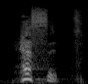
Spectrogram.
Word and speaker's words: chesed: The word is hesed. Now, in some of your dictionaries, it's going to show up C-H-E-S-E-D, but the C is silent. Hesed.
